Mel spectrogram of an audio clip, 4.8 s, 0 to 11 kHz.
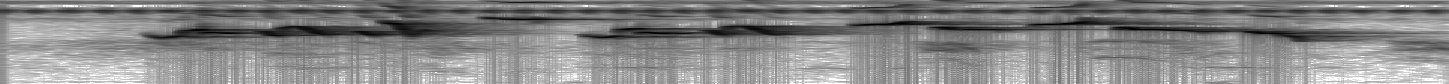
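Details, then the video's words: Oriental magpie-robin singing at 4 am in Sri Lanka. Repeated rippling, rising-and-falling warbled phrases alternate with clear high whistles sliding downward, about three phrases every two seconds. A steady pulsing high tone runs underneath. "Morning Bird Song 4 Meditation Relaxation insomnia Magpie Robin Singing"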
